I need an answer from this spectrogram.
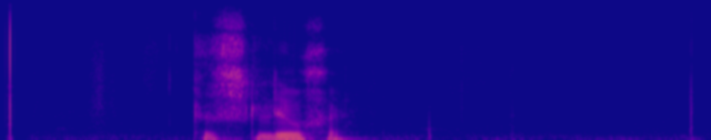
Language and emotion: Russian, angry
